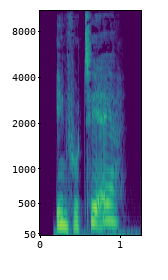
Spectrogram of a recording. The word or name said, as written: infoteria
